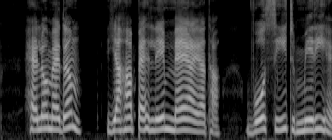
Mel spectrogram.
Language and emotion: Urdu, angry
